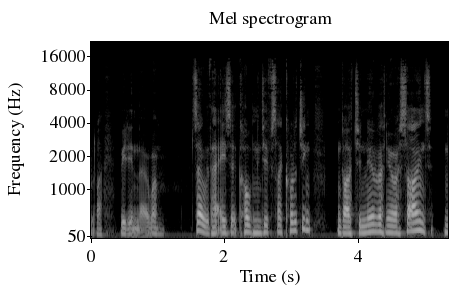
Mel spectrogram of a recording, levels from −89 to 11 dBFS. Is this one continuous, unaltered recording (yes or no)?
no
